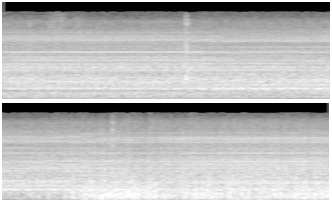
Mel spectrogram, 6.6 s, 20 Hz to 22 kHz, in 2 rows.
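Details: 2002 Buick LeSabre 3800 V6, 210,000 miles, after fixing the A/C clutch connector and recharging refrigerant: steady idle with an even hum, then a fuller whoosh midway as the A/C load comes on; running normally, cool day, high side about 130 PSI.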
